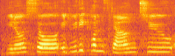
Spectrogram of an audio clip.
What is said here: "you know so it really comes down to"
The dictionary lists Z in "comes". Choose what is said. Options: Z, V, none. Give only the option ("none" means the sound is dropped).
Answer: Z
